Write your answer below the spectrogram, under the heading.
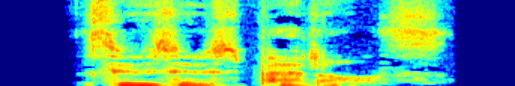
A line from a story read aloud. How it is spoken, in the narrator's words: whispered back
